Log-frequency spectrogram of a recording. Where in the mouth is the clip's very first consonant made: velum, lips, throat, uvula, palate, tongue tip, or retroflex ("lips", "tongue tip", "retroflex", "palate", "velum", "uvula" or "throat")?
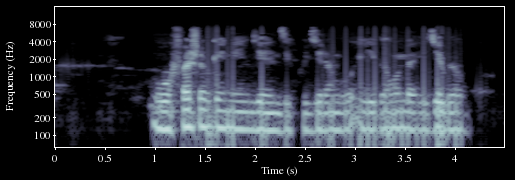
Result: lips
